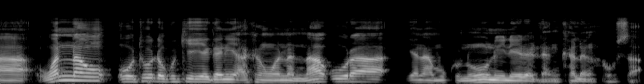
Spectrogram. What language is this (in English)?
Hausa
